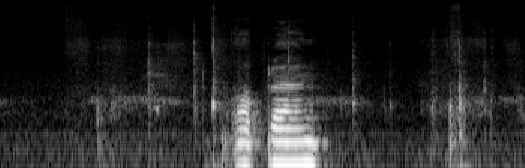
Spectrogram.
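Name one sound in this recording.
A plastic drawing square knocks and slides on paper close by.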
